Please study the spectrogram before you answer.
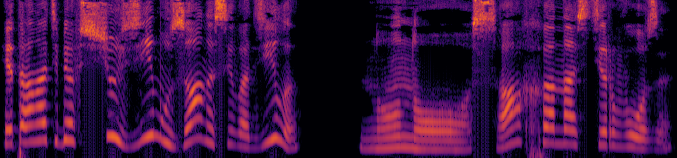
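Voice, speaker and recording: A woman's voice: a little high, expressive, slow, dry recording, voice pushed up. A woman reading aloud and voicing a cranky old merchant who mocks and shrieks in a dry close sound. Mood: scolding. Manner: wheedling, mocking, shrieking. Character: cranky shrill old merchant man, scolding.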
